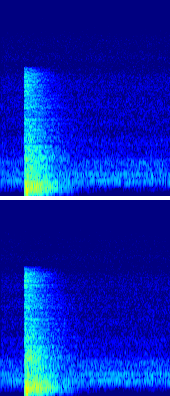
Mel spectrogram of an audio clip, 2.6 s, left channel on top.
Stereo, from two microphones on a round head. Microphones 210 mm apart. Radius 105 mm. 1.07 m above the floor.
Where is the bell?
I don't hear a bell.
